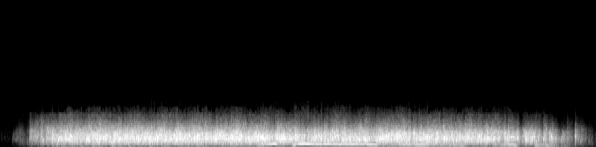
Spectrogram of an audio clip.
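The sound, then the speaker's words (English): Loud, sustained audience applause fills the whole stretch, a dense wash of clapping from a large crowd with a few faint whistles rising above it midway through. “Thank you very much for that applause.”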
